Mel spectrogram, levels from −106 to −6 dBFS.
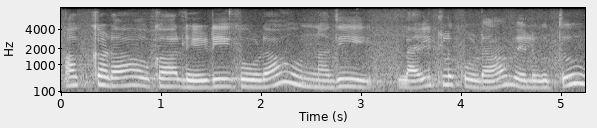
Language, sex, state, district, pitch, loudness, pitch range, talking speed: Telugu, female, Andhra Pradesh, Annamaya, 220 Hz, -19 LUFS, 200-255 Hz, 90 wpm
